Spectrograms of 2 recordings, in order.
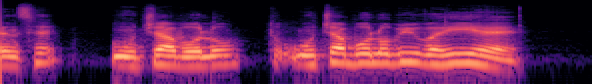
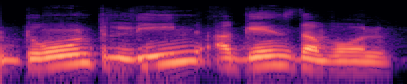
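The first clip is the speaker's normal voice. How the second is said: slow model sentence; much slower than usual. Shown as a demonstration. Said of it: "slow model sentence for learners".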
